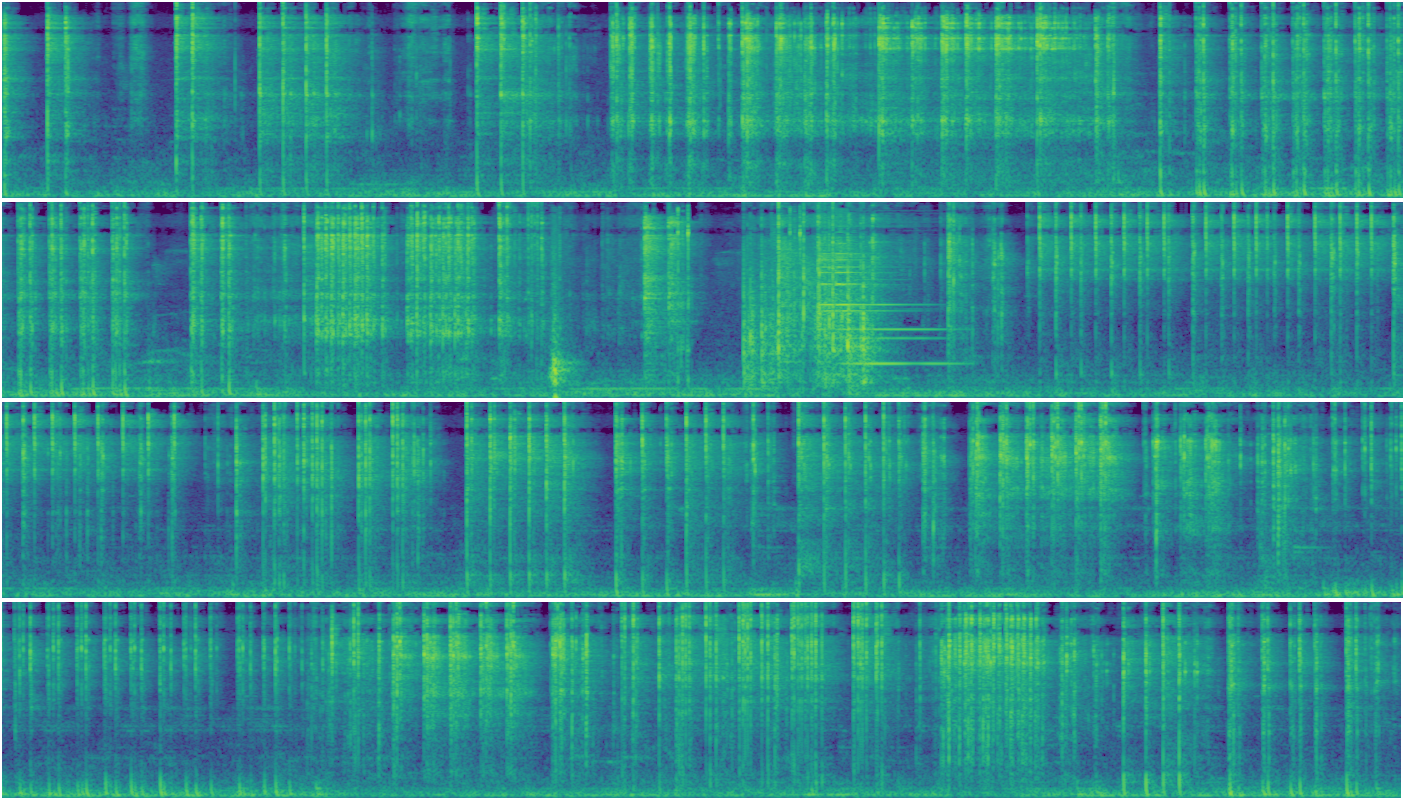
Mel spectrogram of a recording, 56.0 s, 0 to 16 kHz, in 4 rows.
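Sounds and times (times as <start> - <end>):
plastic toy parts clicking: 0.0 - 19.5, 23.2 - 56.0
low steady hum: 21.4 - 23.8.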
